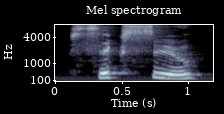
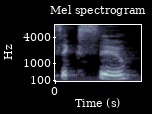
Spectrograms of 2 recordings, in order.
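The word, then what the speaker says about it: Cixous: um tulman Foucault derida six Sue that's how you pronounce that c-i-x-o-u-s is six Sue and Lake Hoff and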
